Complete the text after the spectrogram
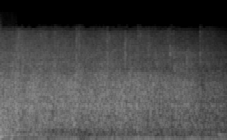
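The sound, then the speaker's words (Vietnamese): An audience applauds in a lecture, a dense, continuous clatter of many hands clapping that holds steady and then tapers slightly toward the end. “Quý vị vỗ tay cho chính mình nào.”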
